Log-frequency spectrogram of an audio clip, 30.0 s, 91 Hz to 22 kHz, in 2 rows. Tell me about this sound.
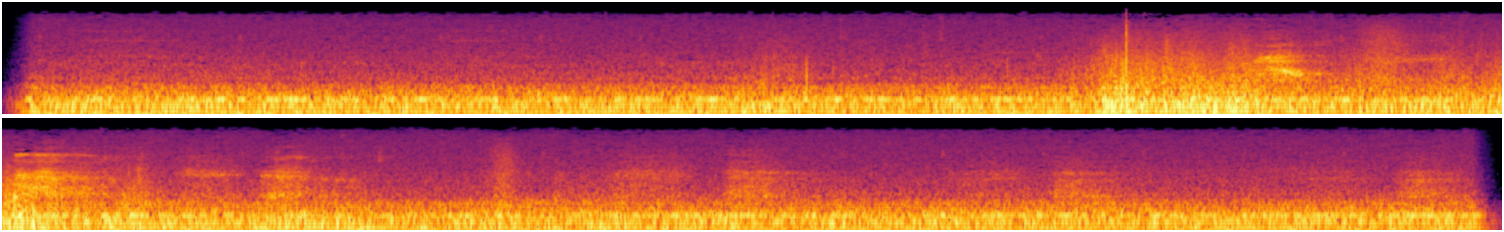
Moving while I sleep. I didn't switch off my Olympus WS-100 so it was recorded.
bed, body, breath, field-recording, household, human, lofi, nature, noise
